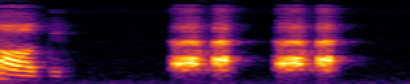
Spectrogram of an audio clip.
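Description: Electronic frog-croak sound effect from a Play-A-Sound storybook's button pad, heard through its small toy speaker: a falling call at the start, then two short double croaks about a second in.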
